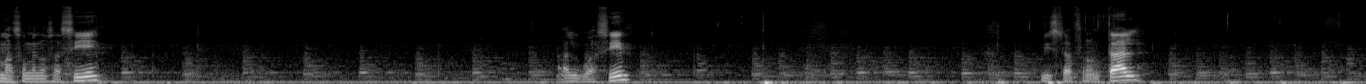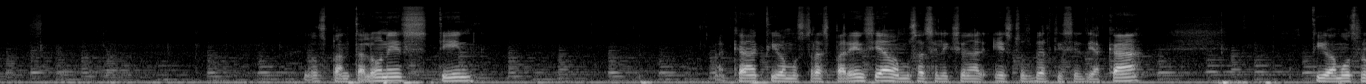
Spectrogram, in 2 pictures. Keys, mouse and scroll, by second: 0.3-1.0 middle drag, 1.4 middle click, 2.7-4.2 drag, 4.4-7.0 middle drag, 7.3-7.9 scroll up 2, 7.9 scroll down 1, 9.0 click, 9.0 scroll down 1, 10.5 KP_1, 11.8-12.2 shift+middle drag, 13.0-13.3 shift+middle drag, 13.7-14.6 scroll up 1, 14.6 click, 14.6 scroll up 1, 15.3-16.1 scroll down 1, 16.1-16.9 scroll down 1, 17.7 Tab, 19.1-20.8 scroll up 1, 21.2 q, 22.9-24.1 drag.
